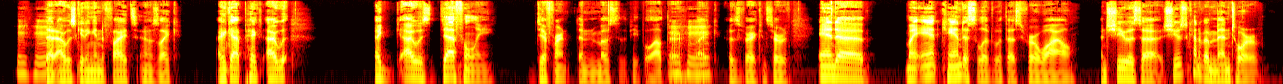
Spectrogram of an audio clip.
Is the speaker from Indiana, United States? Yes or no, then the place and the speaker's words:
no; Kansas City, Missouri, United States; I was coming from Kansas City, Missouri, to the suburbs of Kansas. And we lived in Wyandotte for a while. We lived in kind of some white trash areas.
